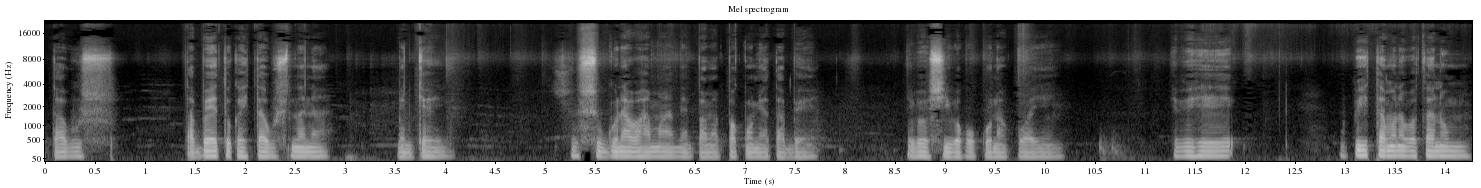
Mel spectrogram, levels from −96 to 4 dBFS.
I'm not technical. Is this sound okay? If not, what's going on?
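Yes, it sounds fine; there's nothing wrong to report.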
